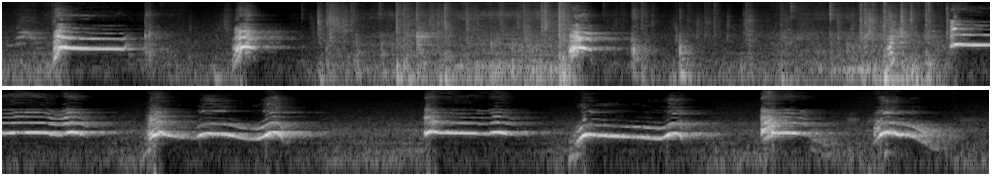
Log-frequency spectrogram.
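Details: Beagle Honey starts with short sharp yelps amid rustling, then breaks into a series of about seven drawn-out wavering howls, each dipping and rising in pitch, spaced roughly every one to two seconds.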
